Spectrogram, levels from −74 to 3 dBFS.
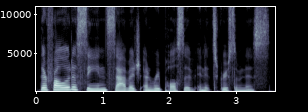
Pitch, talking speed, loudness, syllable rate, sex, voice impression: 205 Hz, 165 wpm, -19 LUFS, 6.5 syllables/s, female, very feminine, very young, very thin, very tensed, powerful, very bright, very hard, very clear, fluent, very cute, intellectual, very refreshing, sincere, slightly calm, very friendly, slightly reassuring, very unique, elegant, sweet, very lively, strict, slightly intense, sharp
